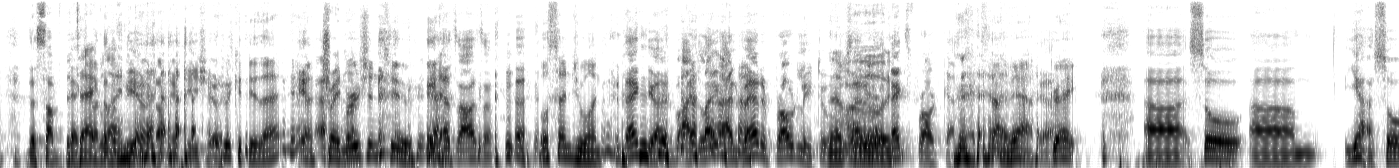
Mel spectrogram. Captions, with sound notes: - The tagline (laughs). - subtext under the beard on your T-shirt. - We could do that, version two. - That's awesome. - We'll send you one. - Thank you, I'd wear it proudly, too. - Absolutely. - Next broadcast. - Next time, yeah, great.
